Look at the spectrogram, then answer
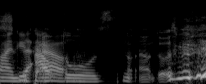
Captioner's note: both laughing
